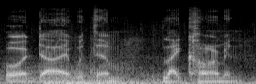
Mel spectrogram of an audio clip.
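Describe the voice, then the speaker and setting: An actor playing a cold, menacing male alter ego who taunts in a slow, low, gravelly drawl, in game audio over music. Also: noisy background, exaggerated voice. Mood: taunting.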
